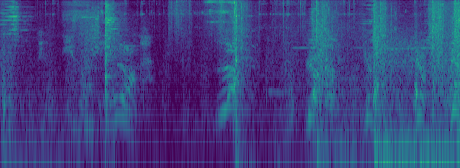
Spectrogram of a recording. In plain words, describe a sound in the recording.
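Metal blades clash and ring sharply.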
